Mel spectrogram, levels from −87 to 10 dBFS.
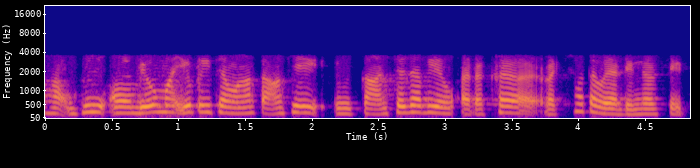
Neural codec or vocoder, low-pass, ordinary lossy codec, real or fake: none; 3.6 kHz; none; real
